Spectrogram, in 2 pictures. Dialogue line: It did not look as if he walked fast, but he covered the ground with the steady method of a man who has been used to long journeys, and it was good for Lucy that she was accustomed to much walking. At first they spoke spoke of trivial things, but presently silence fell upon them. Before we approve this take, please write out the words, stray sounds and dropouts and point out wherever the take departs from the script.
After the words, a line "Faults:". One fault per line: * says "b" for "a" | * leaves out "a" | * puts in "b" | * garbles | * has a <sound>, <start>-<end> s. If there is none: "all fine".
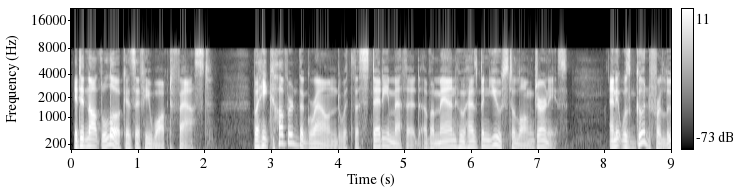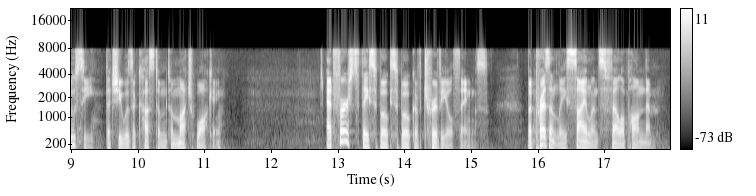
It did not look as if he walked fast, but he covered the ground with the steady method of a man who has been used to long journeys, and it was good for Lucy that she was accustomed to much walking. At first they spoke spoke of trivial things, but presently silence fell upon them.
Faults:
all fine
